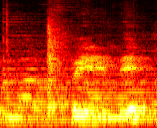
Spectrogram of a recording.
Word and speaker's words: Makwele: So my guest name is Rabecca Makwele Mulenga, and I hope I pronounced Makwele right, because I feel like I'm pronouncing it like that's actually very okay. You said it very well, Makwele Mulenga.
